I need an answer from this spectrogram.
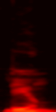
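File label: "ling", pinyin, Mandarin Chinese, first tone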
